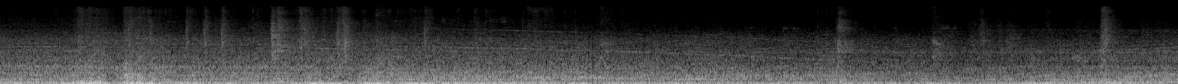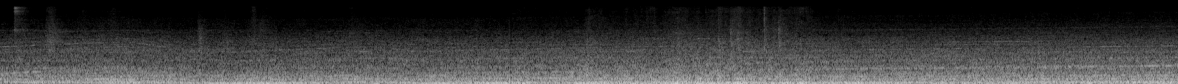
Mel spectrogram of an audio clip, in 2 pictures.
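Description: A bus engine hums low and steady while driving.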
